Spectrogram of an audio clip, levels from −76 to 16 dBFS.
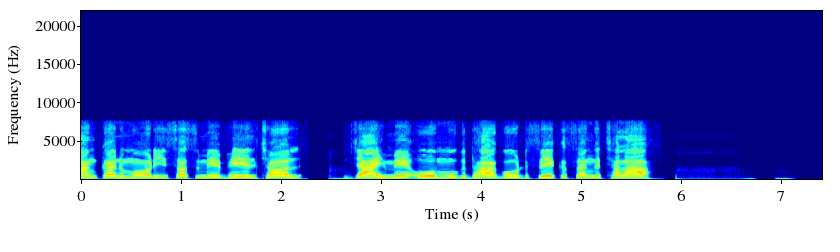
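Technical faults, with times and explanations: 2.49 to 2.64 s and 5.96 s to the end, comfort noise in place of the background: in the quiet gaps, about 38 dB below the loudest speech, the room's real background gives way to a smooth, featureless hiss, about 2 dB louder in the short gap and about 3 dB quieter in the long final one. The likely cause is discontinuous transmission, where the sender stops sending during pauses and the receiver fills them with synthetic noise.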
